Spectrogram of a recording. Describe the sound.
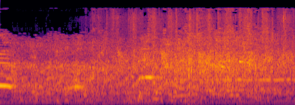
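Steady applause from an audience in Molenbeek, a dense, continuous wash of clapping with crowd chatter and voices mixed in throughout, holding at a fairly loud, even level.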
